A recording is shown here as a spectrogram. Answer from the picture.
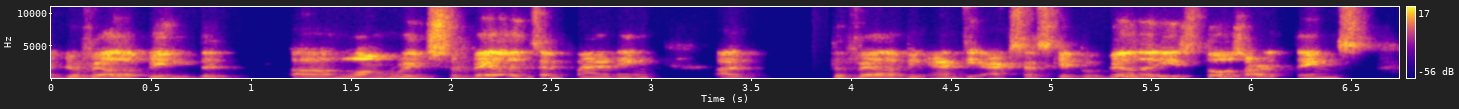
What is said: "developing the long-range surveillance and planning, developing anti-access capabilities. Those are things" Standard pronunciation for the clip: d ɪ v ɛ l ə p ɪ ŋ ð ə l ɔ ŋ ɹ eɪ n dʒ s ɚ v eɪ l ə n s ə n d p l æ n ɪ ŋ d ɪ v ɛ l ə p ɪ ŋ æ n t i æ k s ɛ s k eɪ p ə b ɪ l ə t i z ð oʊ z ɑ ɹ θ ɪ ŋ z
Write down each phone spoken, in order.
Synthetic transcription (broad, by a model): d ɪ v ɛ l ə p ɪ ŋ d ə l ɔ ŋ ɹ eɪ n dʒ s ɚ v eɪ l ə n s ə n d p l æ n ɪ ŋ d ɪ v ɛ l ə p ɪ ŋ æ n t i æ k s ɛ s k eɪ p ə b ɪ l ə t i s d oʊ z ɑ ɹ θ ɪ ŋ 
